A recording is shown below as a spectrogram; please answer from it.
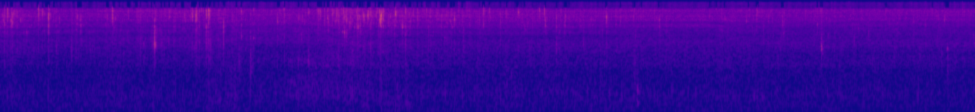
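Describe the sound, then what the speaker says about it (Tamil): Quiet, continuous sizzling and crackling of hot oil in a pan heated for frying vegetable vadai, with scattered tiny pops over a soft hiss. "இப்போ ஆயில் நல்லா கொதிக்கி வந்துருச்சு"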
